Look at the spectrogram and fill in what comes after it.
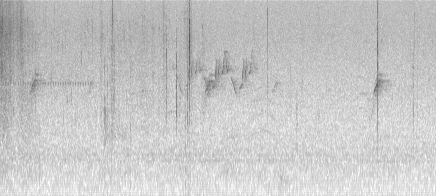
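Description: Songbirds singing: one long steady high whistle, then a short warbling phrase of rising and falling notes, and a single short call near the end. There are a few soft clicks and rustles alongside.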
